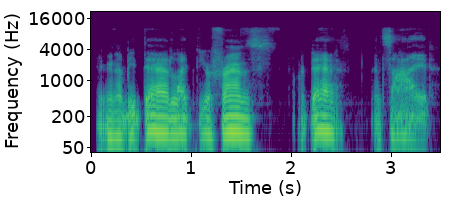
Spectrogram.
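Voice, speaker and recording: A man telling his personal faith testimony, emotional and halting, often repeating words as he speaks. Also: deep voice, vocal fry, no room sound.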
